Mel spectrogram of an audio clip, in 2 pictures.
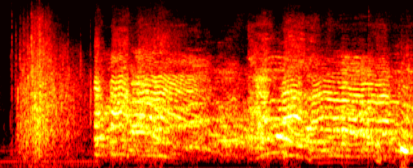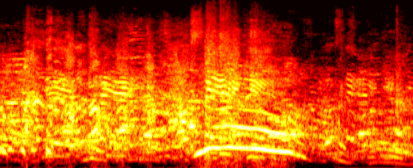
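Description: Men on stage shout and laugh with excitement.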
